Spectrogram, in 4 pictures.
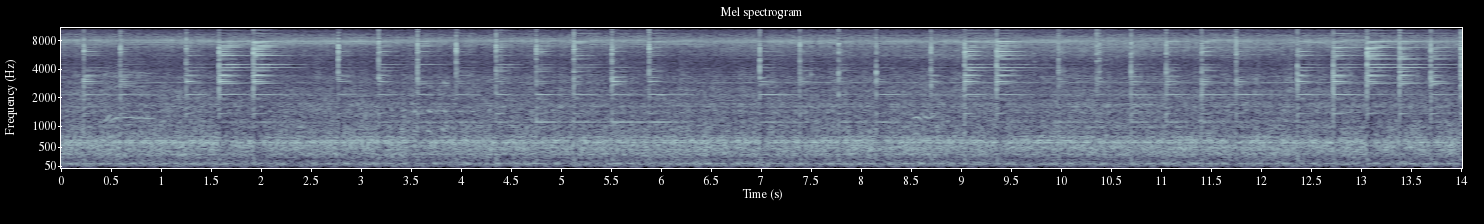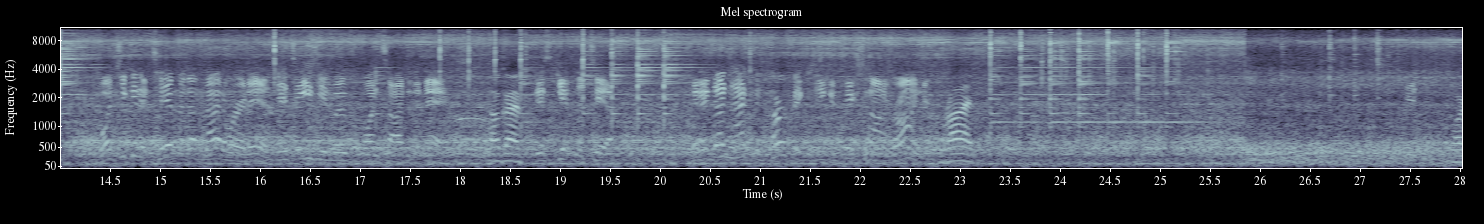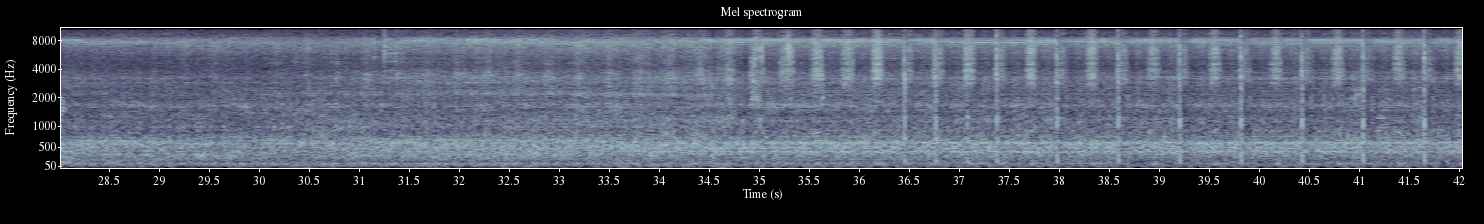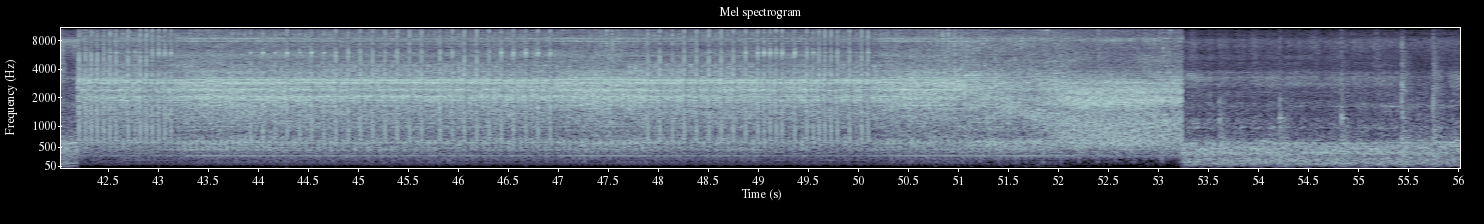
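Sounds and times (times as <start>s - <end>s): steady low hum: 0.0s - 23.9s, 25.1s - 53.5s
hammer striking steel on anvil: 0.1s - 6.2s, 6.9s - 14.4s, 18.5s - 20.3s, 23.2s - 25.3s
faint high whine: 34.4s - 53.3s
sharp metallic taps: 36.4s - 51.2s.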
